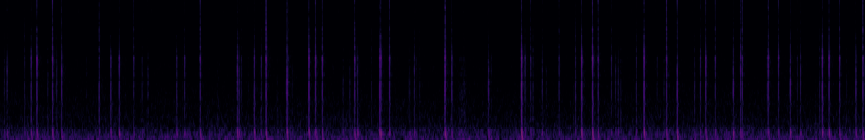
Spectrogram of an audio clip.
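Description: Long, almond-shaped painted nails tap rapidly and irregularly on a solid, flat dark-brown wooden tabletop. Each tap is a short, dry click with a bright top, dying away almost at once over a low, quiet rustling background.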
